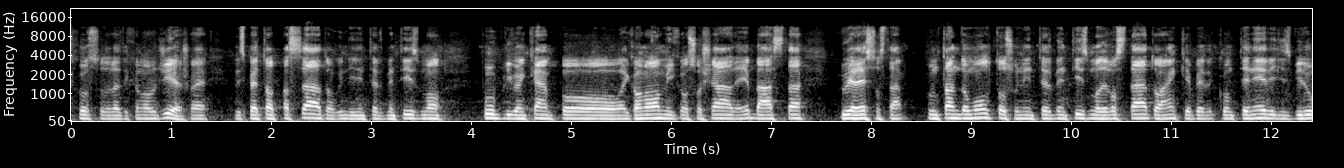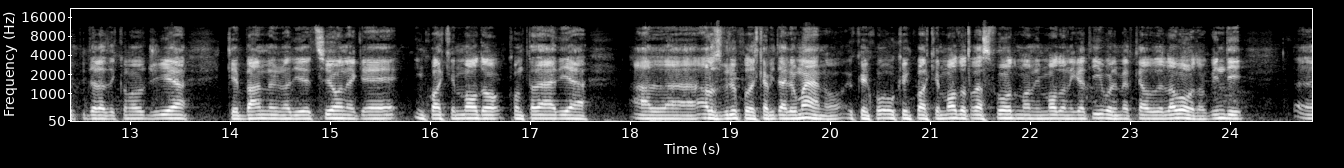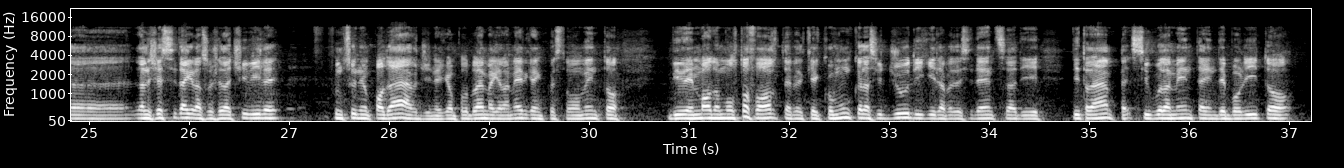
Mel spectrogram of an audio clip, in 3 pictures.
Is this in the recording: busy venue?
yes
